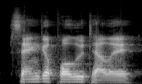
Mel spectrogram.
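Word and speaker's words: Sagapolutele: Can a team like Cal led by quarterback Jiren Sangapolutell, and yes, that's exactly how you say his name.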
